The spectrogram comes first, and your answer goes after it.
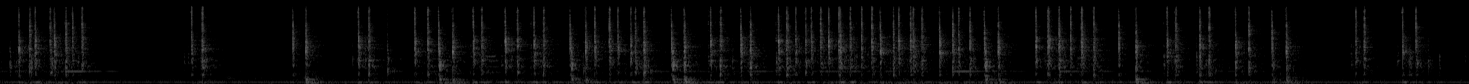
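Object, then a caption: Plastic mechanical computer keyboard. Fingertips with long painted nails type on an old beige IBM full-size plastic mechanical keyboard with a hollow case. Bright, sharp clicky taps come in quick bursts separated by brief pauses, each tap dying away almost instantly over a faint steady low hum.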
